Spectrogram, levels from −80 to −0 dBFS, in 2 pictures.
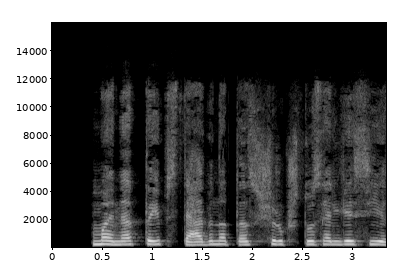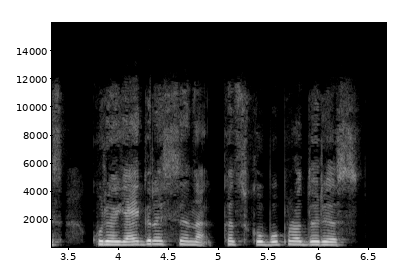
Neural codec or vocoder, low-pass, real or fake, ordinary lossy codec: vocoder, 44.1 kHz, 128 mel bands, Pupu-Vocoder; 14.4 kHz; fake; AAC, 48 kbps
